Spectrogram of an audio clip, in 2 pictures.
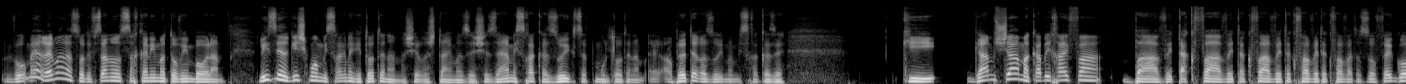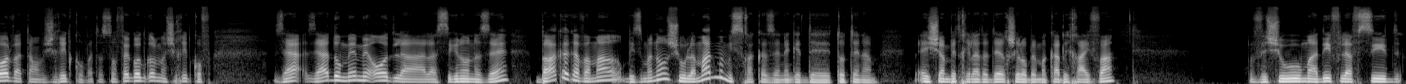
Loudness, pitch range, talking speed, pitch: -17 LUFS, 115-150 Hz, 170 wpm, 130 Hz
